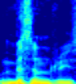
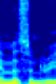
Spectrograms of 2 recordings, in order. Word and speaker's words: misandry: about the issue uh they they would say ironic missry missandry I kind of like that better even though the British pronounce all kinds of things in Peculiar ways uh I think missandry sounds a little bit better you can say missandry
